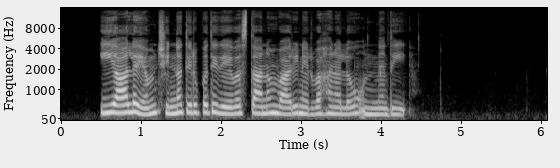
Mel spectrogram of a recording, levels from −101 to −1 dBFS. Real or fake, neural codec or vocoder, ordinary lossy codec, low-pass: real; none; none; 14.4 kHz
